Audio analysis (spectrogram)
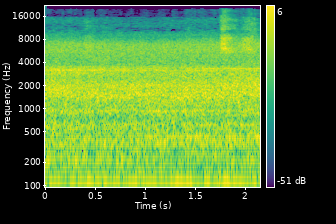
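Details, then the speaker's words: Old Traulsen fridge converted from water-cooled to air-cooled with salvaged walk-in condenser coil, just charged with R134a and started: constant whooshing condenser fan, low steady hum, no rattles or wobble; running normally. "section's still a little warm i just turned it on so give it a break but here it goes see could be done it's running"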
